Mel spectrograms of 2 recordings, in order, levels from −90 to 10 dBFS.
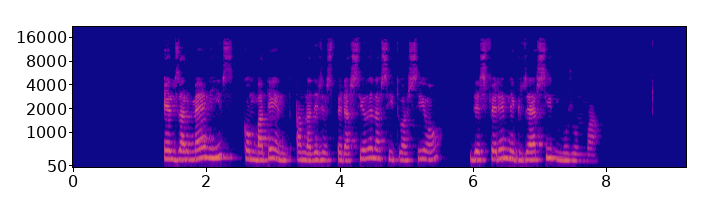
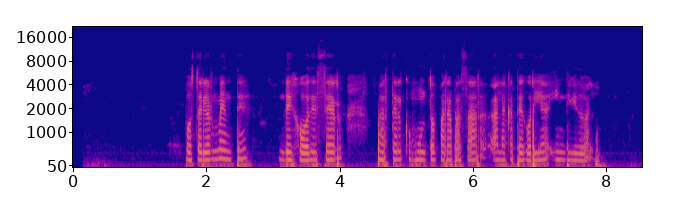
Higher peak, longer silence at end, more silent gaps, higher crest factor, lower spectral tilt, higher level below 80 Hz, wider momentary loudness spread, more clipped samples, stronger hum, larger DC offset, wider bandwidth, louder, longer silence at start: second, -20 dBFS vs -8 dBFS; first, 1.35 s vs 0.55 s; first, 5.80-5.94 s vs none; second, 18 dB vs 24 dB; second, -4.5 dB/octave vs -6 dB/octave; second, -80 dBFS vs -40 dBFS; about the same, 10 LU vs 8 LU; neither; neither; neither; first, 15.5 kHz vs 11 kHz; second, -37 LUFS vs -30 LUFS; second, 1.35 s vs 1.7 s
